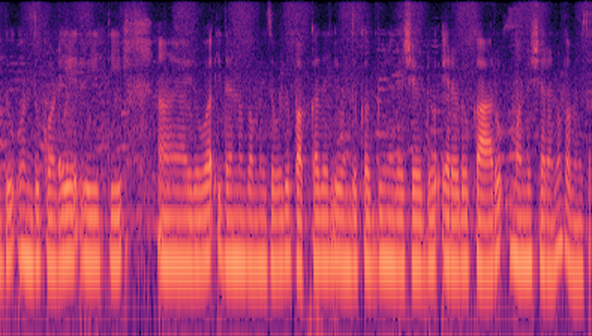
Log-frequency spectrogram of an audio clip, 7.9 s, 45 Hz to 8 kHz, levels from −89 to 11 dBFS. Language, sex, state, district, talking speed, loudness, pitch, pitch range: Kannada, female, Karnataka, Bangalore, 115 wpm, -17 LUFS, 140 Hz, 140-145 Hz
